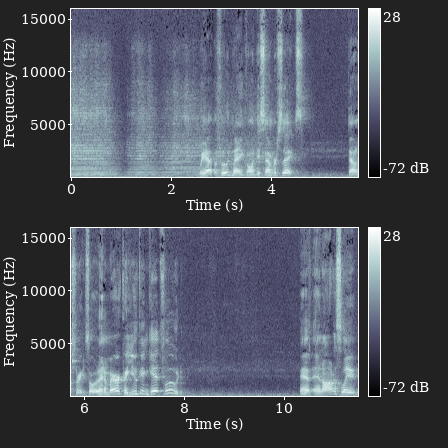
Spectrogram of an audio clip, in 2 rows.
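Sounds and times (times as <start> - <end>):
train horn blaring: 0.0 - 4.6
passing train rumble: 0.0 - 11.4
speech: 2.6 - 4.7, 5.6 - 8.1, 10.3 - 11.4.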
